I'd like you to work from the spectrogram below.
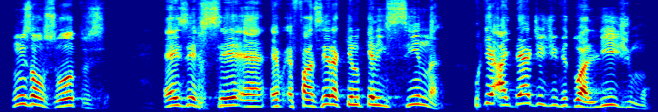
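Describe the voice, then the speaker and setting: A man preaching a sermon as pastor, animated, dropping his voice low when he tells a story. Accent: Brazilian Portuguese. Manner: animated preaching, drops voice low to tell stories.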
